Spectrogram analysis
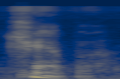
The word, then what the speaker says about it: Ciampa: When you say his last name, cuz it's it's spelled Kia or Campa or whatever, just replace the I with an H and it's Champa.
